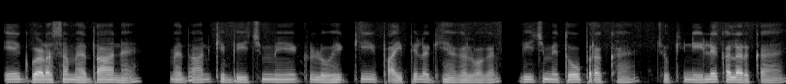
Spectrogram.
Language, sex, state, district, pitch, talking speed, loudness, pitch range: Hindi, male, Rajasthan, Churu, 115 Hz, 205 wpm, -24 LUFS, 105-120 Hz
